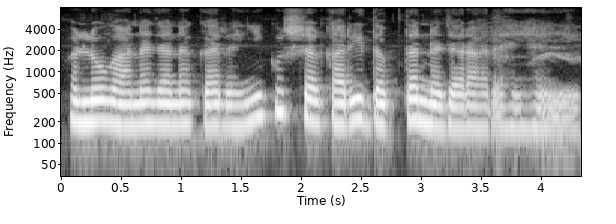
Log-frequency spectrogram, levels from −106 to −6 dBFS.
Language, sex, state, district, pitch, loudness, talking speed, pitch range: Hindi, female, Chhattisgarh, Raipur, 180 Hz, -15 LUFS, 195 wpm, 170-200 Hz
